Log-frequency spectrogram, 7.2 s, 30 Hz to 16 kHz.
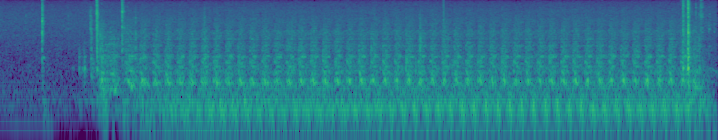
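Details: VW/Audi 1.9 or 2.0 TDI pump-injector diesel after a long standing period (about 12 hours), cranked cold: starter churns with even pulses for about six seconds without catching; hard start from damaged pump-injector seals, no fuel backflow seen.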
